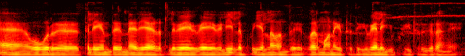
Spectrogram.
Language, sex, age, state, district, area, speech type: Tamil, male, 60+, Tamil Nadu, Thanjavur, rural, spontaneous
